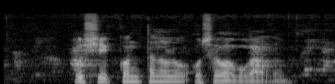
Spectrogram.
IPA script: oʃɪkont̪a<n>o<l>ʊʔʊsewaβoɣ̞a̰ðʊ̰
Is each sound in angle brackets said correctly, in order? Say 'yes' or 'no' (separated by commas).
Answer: yes, yes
